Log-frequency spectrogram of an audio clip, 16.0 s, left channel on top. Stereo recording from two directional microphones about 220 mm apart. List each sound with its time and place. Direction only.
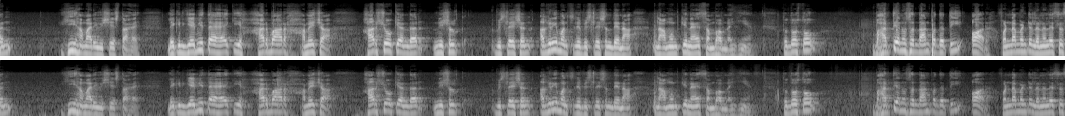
0.9 s a man's voice: 40° left (ahead or behind)
11.7 s speech: 20° left (ahead or behind)
13.1 s a man's voice: 40° left (ahead or behind)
